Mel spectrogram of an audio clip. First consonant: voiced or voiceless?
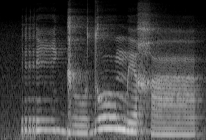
voiced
